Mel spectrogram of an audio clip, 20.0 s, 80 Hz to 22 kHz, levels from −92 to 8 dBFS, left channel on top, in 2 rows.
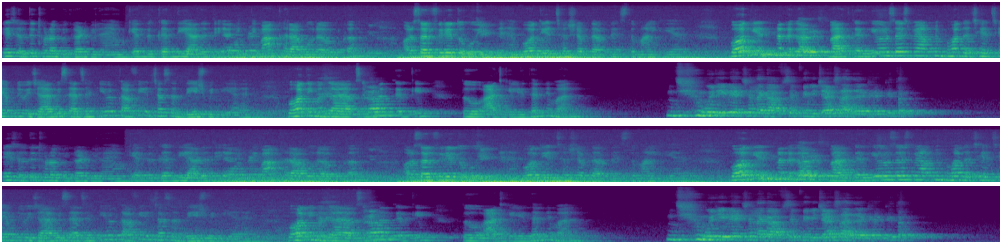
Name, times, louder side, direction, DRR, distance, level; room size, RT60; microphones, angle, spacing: voice 1, 0.0-3.5 4.0-12.5 12.8-14.2 14.6-15.7, left 2 dB, 40° left, 3 dB, 0.4 m, -28 dB
Thunder / Rain, 1.2-13.6, right 1 dB, 10° right, 0.5 m, -22 dB
voice 2, 2.0-2.6 3.5-3.7 4.8-4.9 7.5-8.2 13.2-13.3 13.6-13.8 16.6-19.0, left 1 dB, 10° left, -7 dB, 0.8 m, -27 dB
2.6 x 2.4 x 2.7 m, 0.89 s
head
